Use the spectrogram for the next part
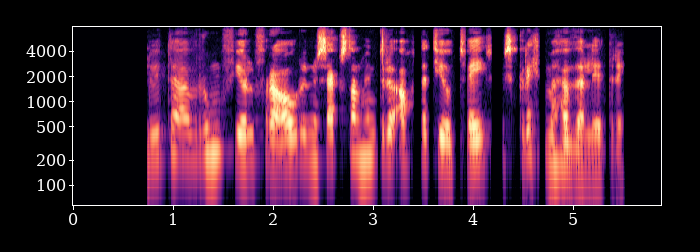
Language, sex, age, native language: Icelandic, female, 50-59, Icelandic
